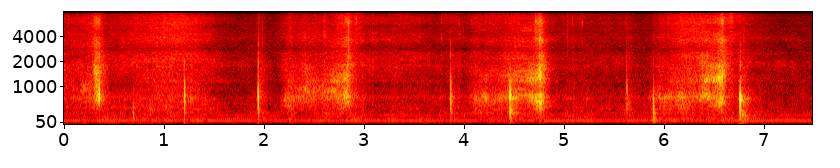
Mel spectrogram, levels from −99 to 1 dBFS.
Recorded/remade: remade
